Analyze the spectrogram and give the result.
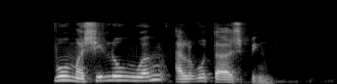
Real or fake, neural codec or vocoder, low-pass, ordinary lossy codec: fake; codec, 16 kHz, 4 kbps, X-Codec, HuBERT features, trained on LibriSpeech; 7.2 kHz; AAC, 64 kbps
